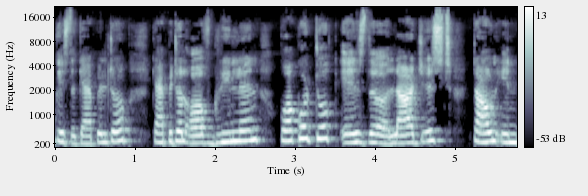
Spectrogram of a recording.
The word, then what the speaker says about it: Qaqortoq: The largest town in the southern Greenland is Qaqortoq. This is pronounced as Qaqortoq.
